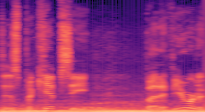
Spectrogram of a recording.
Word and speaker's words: Poughkeepsie: and if you're curious that is how it's pronounced is pipy but if you were to try to spell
